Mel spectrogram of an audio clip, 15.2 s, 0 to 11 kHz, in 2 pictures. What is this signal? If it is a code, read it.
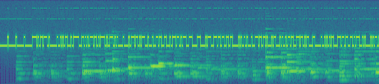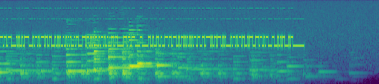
RTTY (45.45 baud, 850 Hz shift), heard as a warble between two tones, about 2250 Hz centre. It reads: JCTR EAXK ZQLC ZMMZ IVFQ GBFL BVJB IZXS MFOD CFYB SDUV MVPP NRSI XDLZ BCBB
